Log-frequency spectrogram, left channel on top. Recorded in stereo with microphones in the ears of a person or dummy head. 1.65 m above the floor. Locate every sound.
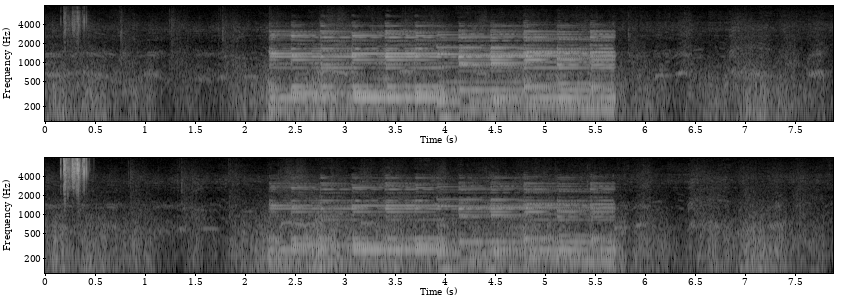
0.1 s crumpling: 75° right (ahead or behind)
2.2 s a piano: 25° left (ahead or behind)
